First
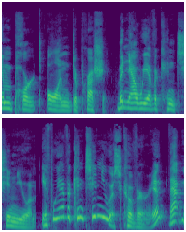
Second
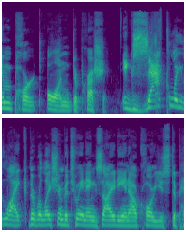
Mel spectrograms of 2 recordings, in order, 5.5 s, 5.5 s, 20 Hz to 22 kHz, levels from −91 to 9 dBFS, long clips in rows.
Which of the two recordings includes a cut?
first; 2 cuts; at 1.7 s, 3.2 s

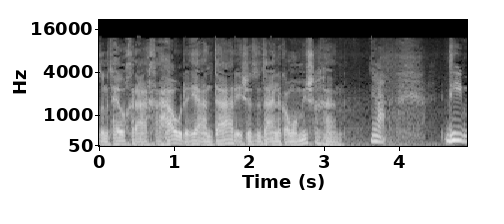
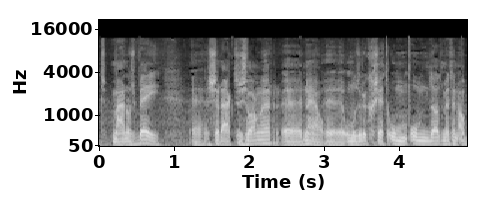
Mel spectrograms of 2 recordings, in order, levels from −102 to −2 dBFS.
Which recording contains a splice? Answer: second; 1 cut; at 3.0 s

